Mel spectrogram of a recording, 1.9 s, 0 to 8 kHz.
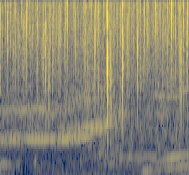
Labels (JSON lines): {"label": "biophony", "recorder": "SoundTrap 300"}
